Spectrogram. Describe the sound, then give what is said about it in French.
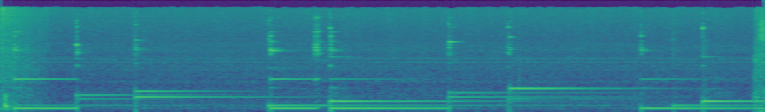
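A sanza, a small thumb piano with metal tines, is plucked in a gentle, repeating pattern of ringing notes, each chord-like pluck sustaining and fading before the next, very soft, with no voices. “Donc les, la senza, qui est un petit euh, piano à pouce à euh, lamelles métalliques qui fait un son très doux.”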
